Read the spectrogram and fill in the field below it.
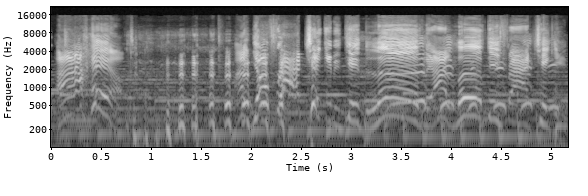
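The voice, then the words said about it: Bad put-on Southern accent. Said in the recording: “these Southern accents are horrible”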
